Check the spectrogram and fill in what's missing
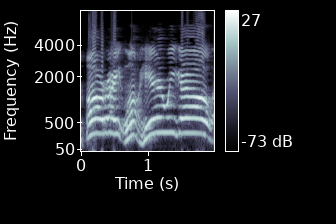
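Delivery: high, loud launch into the show; loud, high start to the stream; excited kickoff. Real, not acted. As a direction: fire up the audience. Host kicks off the show.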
